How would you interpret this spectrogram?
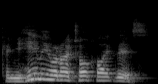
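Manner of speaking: loud, high, pitched to the back; projected voice check. Shown as a demonstration. Speaker checking with mates at the back, projecting loudly. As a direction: project it across the room. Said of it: "being able to pitch your voice".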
